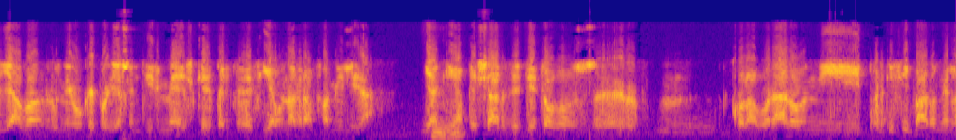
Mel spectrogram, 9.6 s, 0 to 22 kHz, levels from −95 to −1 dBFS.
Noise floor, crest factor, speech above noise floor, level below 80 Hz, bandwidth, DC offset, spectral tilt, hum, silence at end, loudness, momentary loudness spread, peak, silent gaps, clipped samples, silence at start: -47 dBFS; 18 dB; 30 dB; -70 dBFS; 16 kHz; under 0.1%; 0 dB/octave; none; 0 s; -15 LUFS; 12 LU; 0 dBFS; none; under 0.1%; 0 s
